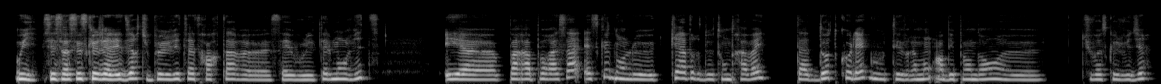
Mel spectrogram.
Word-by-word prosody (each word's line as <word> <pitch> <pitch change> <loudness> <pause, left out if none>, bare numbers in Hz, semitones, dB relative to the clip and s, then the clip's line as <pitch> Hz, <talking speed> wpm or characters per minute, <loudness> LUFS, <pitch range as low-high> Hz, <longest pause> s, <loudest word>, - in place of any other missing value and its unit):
Oui, 230 -5 +5
c'est 250 - +4
ça, 240 -1 +5
c'est 260 +1 +6
ce 255 - +1
que 265 - +8
j'allais 235 -2 +7
dire, 265 +3 +4
tu 220 -6 -5
peux 240 +2 +2
vite 250 +2 +1
être 245 -1 -1
en - - +1
retard, 245 0 -3
heu, 210 -2 -3
ça 215 +1 -5
évolue 210 0 0
tellement 250 +2 +2
vite. 285 +6 -3 0.6
Et 235 +1 +4
heu, 220 -1 +1
par 250 -1 +2
rapport 245 0 -1
à 245 - +2
ça, 320 +7 -2
est-ce 255 -1 -5
que 335 -2 -6
dans 270 -3 +1
le 225 -2 -1
cadre 275 -3 -1
de 230 0 -5
ton 235 0 -3
travail, 260 +6 -3 0.3
tu 240 - -3
as 230 - -1
d'autres 270 +8 -1
collègues 290 +1 -2
ou 250 -3 -1
tu 240 +1 -5
es - - -1
vraiment 230 +2 -3
indépendant? 235 +1 -2
Heu, 215 -1 -6 0.4
tu - - -13
vois 230 0 -2
ce 225 - -12
que 230 0 -4
je 220 - -5
veux 220 - -4
dire? 255 +4 -3
240 Hz, 260 wpm, -24 LUFS, 225-255 Hz, 0.6 s, que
